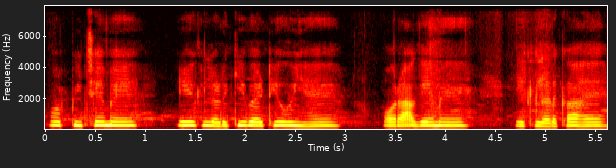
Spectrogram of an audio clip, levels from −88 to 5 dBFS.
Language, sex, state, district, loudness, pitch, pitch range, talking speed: Hindi, male, Bihar, West Champaran, -17 LUFS, 245 Hz, 235-260 Hz, 150 wpm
